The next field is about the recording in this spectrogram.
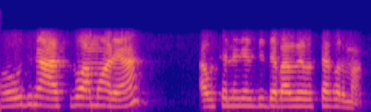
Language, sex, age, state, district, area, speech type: Odia, female, 45-60, Odisha, Sambalpur, rural, conversation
